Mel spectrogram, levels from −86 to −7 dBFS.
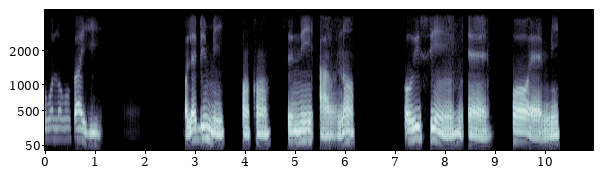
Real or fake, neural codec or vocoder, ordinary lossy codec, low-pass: fake; vocoder, 44.1 kHz, 128 mel bands every 256 samples, BigVGAN v2; none; 3.6 kHz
